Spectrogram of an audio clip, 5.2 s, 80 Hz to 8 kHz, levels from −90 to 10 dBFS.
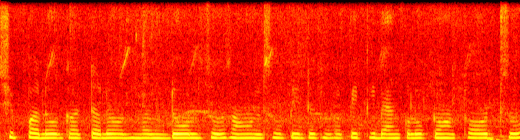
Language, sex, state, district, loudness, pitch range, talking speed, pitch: Telugu, female, Andhra Pradesh, Srikakulam, -16 LUFS, 220-230 Hz, 80 wpm, 225 Hz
